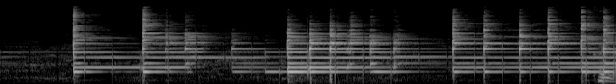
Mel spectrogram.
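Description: A hanging metal bell struck again and again with a claw hammer, each blow ringing on in the same cluster of steady tones. The first few blows are slow and spaced apart, then from about halfway they come quickly, several a second, the rings running into one another.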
